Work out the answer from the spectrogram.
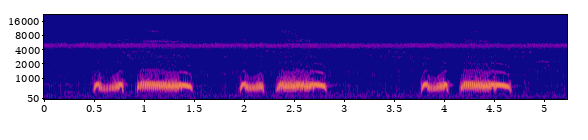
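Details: Spotted Dove cooing during a morning session trapping wild doves with a caged decoy; three evenly spaced phrases, each a brisk double note then a drawn-out mellow coo tailing downward, with a continuous high whine.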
